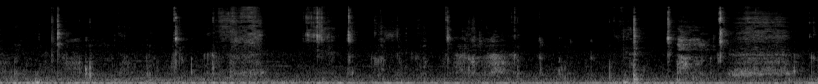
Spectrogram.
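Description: A person chewing a spicy chicken drumstick, with many short sharp mouth clicks.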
